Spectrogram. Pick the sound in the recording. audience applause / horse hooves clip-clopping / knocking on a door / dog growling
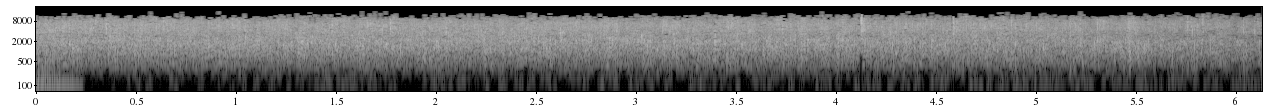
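audience applause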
